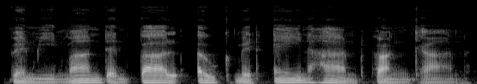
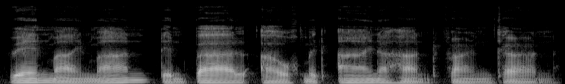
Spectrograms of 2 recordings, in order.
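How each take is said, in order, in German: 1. Vollständige plattdeutsche Aussprache. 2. Norddeutsches Hochdeutsch mit leicht gedehnten kurzen Vokalen. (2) "wie im Norden ein kurzer Vokal vor einem weichen Konsonanten etwas gedehnt wird"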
